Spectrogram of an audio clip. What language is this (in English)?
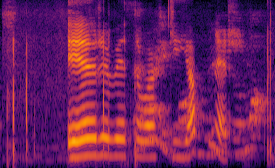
Icelandic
